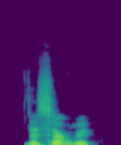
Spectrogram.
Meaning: inflection of desservir: 1. second-person plural present indicative 2. second-person plural imperative
- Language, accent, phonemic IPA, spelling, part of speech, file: French, Canada, /de.sɛʁ.ve/, desservez, verb, LL-Q150 (fra)-desservez.wav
